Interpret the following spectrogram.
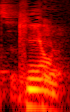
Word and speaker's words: Keown: But what actually amazed me was that the name of the town was called Kion.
